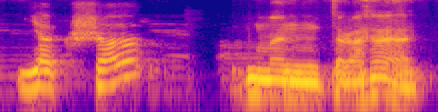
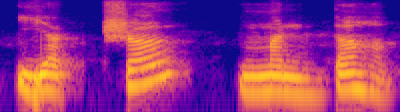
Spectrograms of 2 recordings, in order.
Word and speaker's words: यक्षमन्तः: और यद पूर्व ही ठीक था आपका, यक्षमन्तः, इसका उच्चारण कैसे करेंगे? यक्षमन्तः। बोलिए इस पूरे शब्द को एक बार उच्चारित कीजिए। यक्ष मंत्रः, नहीं, मंत्र नहीं, पहले सुनो, पहले पूरा सुनो ना ध्यान से।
